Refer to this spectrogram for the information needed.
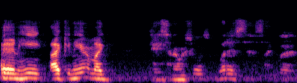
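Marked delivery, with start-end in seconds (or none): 1.5-2.9 hushed, barely voiced whisper. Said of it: "I'm whispering".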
